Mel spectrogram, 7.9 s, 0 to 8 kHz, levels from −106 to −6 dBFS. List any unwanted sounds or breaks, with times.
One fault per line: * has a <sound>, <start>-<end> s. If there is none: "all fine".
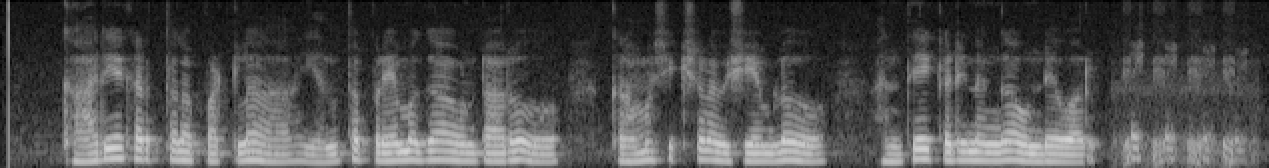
* has a laugh, 7.0-7.8 s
